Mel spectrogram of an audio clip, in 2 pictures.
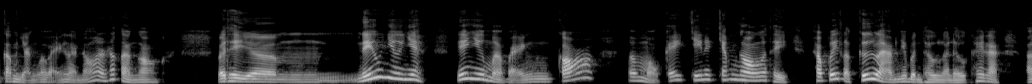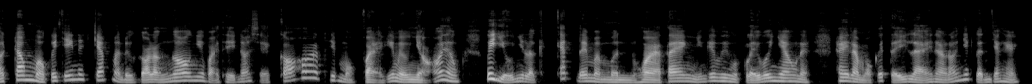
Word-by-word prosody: công 135 -2 -2
nhận 100 -2 -5
với 110 +1 -5
bạn - - -6
là 105 - -4
nó 180 - -3
rất 230 +7 -4
là - - +3
ngon. 110 0 -3 0.6
Vậy 140 - +6
thì, 145 -3 +4
ờm, 115 -3 +1 0.4
nếu 270 - +7
như 310 -5 +4
nha, 230 -5 +3 0.3
nếu 235 +5 +5
như 250 -3 +3
mà 175 - +1
bạn 125 +6 -5
có, 280 - +3 0.3
ơ, 175 - -1
một 165 -5 -4
cái 200 +4 -2
chén 205 0 0
nước 225 - -1
chấm 220 +2 -2
ngon 185 -3 +6
á, 190 - 0
thì 110 -4 -1 0.3
không 175 0 +5
biết 245 +3 +4
là - - +1
cứ 225 +4 +6
làm 115 - +5
như 135 +2 -2
bình 115 -3 0
thường 105 -1 -1
là 100 - -2
được, 100 0 -3
hay 160 0 -1
là 140 - +1 0.3
ở - - -1
trong 205 0 +4
một - - +3
cái 170 +1 -3
chén 205 +2 -1
nước 230 - -3
chấm 195 0 +1
mà - - -3
được 105 -1 -5
gọi 105 +1 +2
là 115 - +4
ngon 165 +10 +1
như 180 -1 -3
vậy - - -3
thì 105 -3 -5
nó 135 +5 -5
sẽ 100 -11 -11
có 300 +10 -1
thêm 190 -7 -5
một 105 -4 -6
vài 105 -5 +1
cái 150 - -2
mẹo 115 -6 +3
nhỏ 110 - -1
hay 200 0 +2
hông? 145 -5 -1 0.3
Ví 255 0 +8
dụ - - +1
như - - -3
là - - 0
cái - - -18
cách 270 0 -2
để 145 - 0
mà 140 -4 -1
mình 105 -3 -2
hòa 105 0 +3
tan 145 +5 +1
những 120 +1 -6
cái 165 - -2
nguyên 155 -3 -1
vật 120 - -6
liệu - - +2
với 150 +3 +1
nhau 150 -3 +1
nè, 110 -4 -3 0.2
hay 165 -1 +2
là 140 - +4
một 100 -4 -5
cái 165 - -5
tỉ 100 +3 0
lệ 105 -4 0
nào 110 -3 -1
đó - - -2
nhất 225 +7 -4
định 115 - -1
chẳng 125 +2 -3
hạn. 110 -2 -4
140 Hz, 285 wpm, -24 LUFS, -, 0.6 s, Ví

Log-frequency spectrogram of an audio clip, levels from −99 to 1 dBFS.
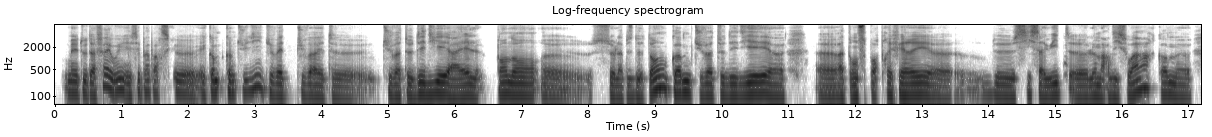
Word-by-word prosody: Mais 125 -1 0
tout 125 -2 -2
à 110 -2 +1
fait, 185 -2 0
oui 145 0 +3
et 110 - -1
c'est 130 +4 -5
pas 130 0 -5
parce - - -4
que 125 0 -1
et 115 - -2
comme 130 +4 +1
comme 125 -2 -1
tu 130 0 -6
dis 170 +4 -2
tu 140 -5 -4
vas 110 -1 +1
être 100 -1 -1
tu 115 - -9
vas 105 -1 0
être, 100 +1 -5
heu, 95 - -7
tu 110 - -6
vas 105 -1 -1
te 105 - -4
dédier 115 +3 +4
à 95 -1 +1
elle 100 0 +1 0.2
pendant, 110 -2 +2
heu, - - -6
ce 110 - -7
laps 95 0 -3
de 95 -1 -2
temps, 155 - +3
comme 125 -3 +3
tu 110 - -8
vas 110 0 +1
te 105 - -6
dédier, 110 +3 +4
heu, 105 -2 -1 0.5
heu, 100 0 -2
à 100 - +1
ton 100 +2 -1
sport 95 - +4
préféré, 110 +1 +2
heu, 95 -3 -2 0.5
de 105 -3 -2
6 110 +3 -1
à - - +2
8, 110 +3 -1
heu, 100 -1 0
le 100 +2 -1
mardi 95 0 -2
soir 145 - 0
comme, 115 -2 0
heu. 100 -1 -5
110 Hz, 195 wpm, -21 LUFS, 100-120 Hz, 0.5 s, dédier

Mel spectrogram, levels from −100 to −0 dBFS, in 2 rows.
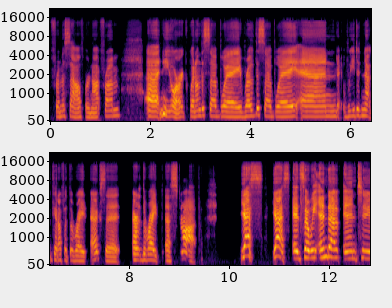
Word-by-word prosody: from 175 0 -12
the 195 - -12
South, 165 -2 -7
we're 165 - -11
not 160 +1 -6
from, 200 +2 -8 0.5
uh, 180 -2 +3
New 280 - -1
York, 180 -2 -1
went 185 0 -5
on 190 - -6
the 225 - -4
subway, 180 -5 -2
rode 190 +3 -5
the 235 - -2
subway, 180 -3 -2
and 185 0 -2
we 190 +4 -12
did 225 -1 -7
not 205 -1 -7
get 205 -2 -7
off 200 0 -8
at - - -11
the 185 - -9
right 170 -2 -4
exit 175 -9 -4 0.3
er, 205 -1 +4
the 210 +2 -8
right, 200 -3 0
uh, 180 -1 -3
stop 240 +10 0 0.8
Yes. 345 +1 +5 0.2
Yes, 330 0 +6
and 255 -2 +7
so 280 0 +6
we 270 0 +2
end 295 +4 +6
up 285 -2 +6
into 250 +2 0
190 Hz, 180 wpm, -21 LUFS, 180-230 Hz, 0.8 s, and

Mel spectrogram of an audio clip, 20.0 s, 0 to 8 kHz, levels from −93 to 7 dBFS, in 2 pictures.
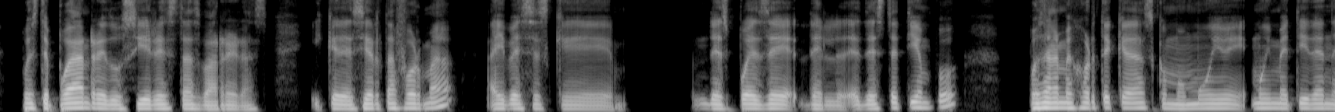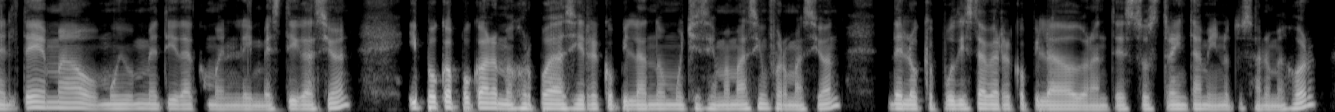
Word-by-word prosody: pues, 125 -2 +1
te - - +4
puedan 130 +2 +6
reducir 110 -1 +3
estas 110 -1 +1
barreras 95 -1 -2 0.3
y - - -11
que 115 - +1
de 105 -1 +4
cierta 115 +3 +2
forma 125 - 0 0.2
hay 115 - +1
veces 110 -1 -1
que 95 -4 -4 0.6
después 110 0 +1
de 115 -2 +3
del 100 -1 -3
de 110 - +2
este 115 +4 0
tiempo, 140 - -1 0.5
pues, 125 +1 +5
a 135 - +9
lo 130 - +6
mejor 130 +1 +2
te 140 - -1
quedas 130 -1 0
como 115 -3 -1
muy 115 -1 0
muy 125 0 +1
metida 120 0 0
en 115 -1 0
el 100 -2 -4
tema 135 -2 0
o 110 -4 -2
muy 110 +1 -2
metida 110 -1 -3
como 100 -1 -7
en 95 0 -5
la 95 - -3
investigación 105 - -1 0.4
y - - +2
poco 145 0 +4
a 140 - -5
poco 130 -1 +1
a - - +4
lo 125 - +3
mejor 110 +1 +1
puedas 115 -2 +2
ir 110 -1 +1
recopilando 105 -1 -1
muchísima 105 -1 -2
más 105 +3 -1
información 110 - -2 0.3
de 115 0 +2
lo 110 -1 +2
que - - -7
pudiste 110 +1 0
haber 110 -1 +2
recopilado 100 -1 -1
durante 95 0 -3
estos 100 +1 -4
30, 105 0 -1
minutos 100 +3 -5
a - - -3
lo 95 - -2
mejor. 115 - -1
110 Hz, 200 wpm, -21 LUFS, 105-120 Hz, 0.6 s, a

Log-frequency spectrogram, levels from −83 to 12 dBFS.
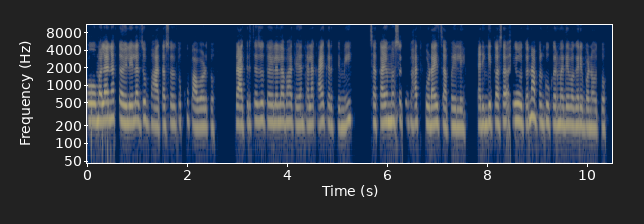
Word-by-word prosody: हो, 245 0 +6
मला 245 +1 +7
ना 260 +1 +4
तळलेला 230 0 +4
जो 260 - +2
भात 205 -1 0
असतो 220 +1 -3
तो 230 - -9
खूप 240 -3 -10
आवडतो. 195 0 -2 0.4
रात्रीचा 220 +2 +2
जो 245 +1 0
तळलेला 230 0 +1
भात 235 0 -2
आहे 215 - -3
आणि 215 - -4
त्याला 215 0 -2
काय 220 +2 +1
करते 205 -3 -6
मी 200 +6 -1 0.4
सकाळी 225 0 +2
मस्त 240 +1 0
तो 245 0 -8
भात 225 0 -2
फोडायचा 215 -2 +2
पहिले, 195 -1 -1 0.3
कारण 210 0 0
की 230 - +3
तो - - -1
असा 225 +1 +1
हे 240 0 -2
होतो 220 -2 +1
ना 290 - +6
आपण 235 -4 0
कुकरमध्ये 215 -1 -1
वगैरे 210 0 0
बनवतो 185 0 -4
220 Hz, 210 wpm, -25 LUFS, 210-235 Hz, 0.4 s, मला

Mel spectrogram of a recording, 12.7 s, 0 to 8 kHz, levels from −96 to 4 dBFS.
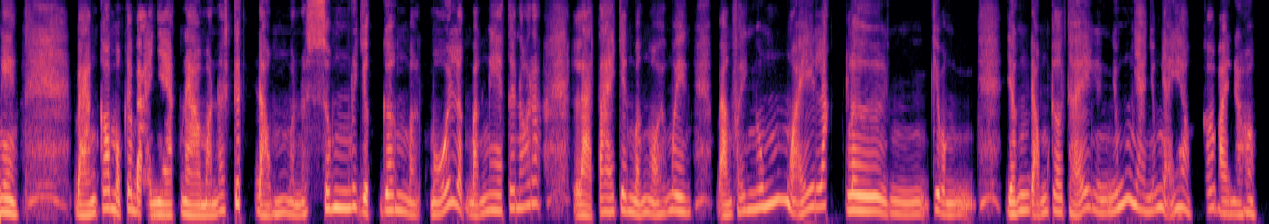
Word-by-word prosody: nghen. 175 -3 +5 0.6
Bạn 150 +2 +3
có 230 +5 +3
một 220 - +3
cái 220 - -1
bài 185 -7 +1
nhạc 145 +1 +2
nào 140 -3 +4
mà 140 +1 +2
nó 150 - -1
kích 290 - +1
động, 155 +4 -1
mà 155 - -1
nó 145 +3 -2
sung, 230 +4 +4
nó 245 - +1
giật 175 - +2
gân, 205 -1 +1
mà 150 - -2
mỗi 155 - +2
lần 280 - -2
bạn 155 +4 -1
nghe 200 0 0
tới 235 - -3
nó 240 +3 -2
đó 295 - -2 0.3
là 140 -2 +1
tay 180 0 0
chân 190 -3 0
bạn 155 +2 0
ngồi 150 -2 -1
hông 185 - -4
yên, 190 -3 +1 0.3
bạn 140 +1 +1
phải 185 +4 -5
ngúng 245 +9 +2
nguẩy 225 - 0
lắc 260 +2 -1
lư, 195 -3 +6
ừm, 155 -1 -3
kêu 215 - +1
bằng 145 0 -1 0.5
vận 180 +6 +3
động 175 +3 -1
cơ 190 -3 0
thể 225 +4 -2
nhún 190 - -1
nha 265 -8 0
nhún 195 +6 -3
nhảy 245 - -3
hông, 210 -10 -4
có 225 +2 -5
bài 170 -7 0
nào 155 +1 -3
hông? 175 -4 -3
185 Hz, 260 wpm, -21 LUFS, 155-220 Hz, 0.6 s, lư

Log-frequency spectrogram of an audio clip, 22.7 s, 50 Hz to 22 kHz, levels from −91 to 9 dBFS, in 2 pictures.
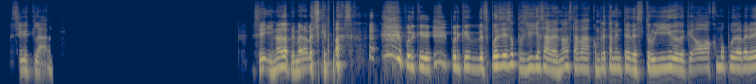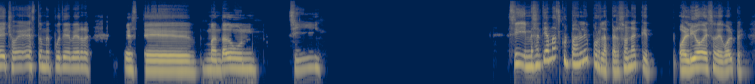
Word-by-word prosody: Sí, 140 -1 -8
claro. - - -8 3.0
Sí, 160 +1 -1
y 130 -3 -5
no 160 - +1
es 175 - +6
la 185 - +7
primera 135 +4 0
vez 165 - +2
que - - -3
pasa. - - 0 0.8
Porque 180 -4 +3 0.3
porque 180 -2 +1
después 185 +4 +3
de 200 - +6
eso, 215 +2 -1
pues, 155 -5 -7
yo 165 - -2
ya 175 0 -1
sabes, 150 -6 0
¿no? 155 +5 -3
Estaba 165 -3 -4
completamente 165 +2 -4
destruido 155 +3 -1
de 145 - -3
que: 155 +1 -8
"Oh, 165 +1 -4
cómo 180 -2 -5
pude 175 -2 0
haber 170 +1 0
hecho 185 -1 0
esto, 185 +1 -4
me 175 -1 -3
pude 175 0 -3
haber, 170 -2 -2 0.5
este, 135 -2 +3 0.2
mandado 150 +2 +1
un". 155 -2 -2 0.4
Sí. 160 +3 -8 2.7
Sí. 220 - 0
Me 185 0 +2
sentía 205 +8 +2
más 335 +2 -1
culpable 235 +2 0
por 210 - -3
la 140 - -1
persona 165 +10 -1
que 135 -5 -6 0.3
olió 155 +4 +7
eso 160 -1 +1
de 135 - +2
golpe. 135 -1 -3
165 Hz, 140 wpm, -22 LUFS, 150-180 Hz, 3.0 s, la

